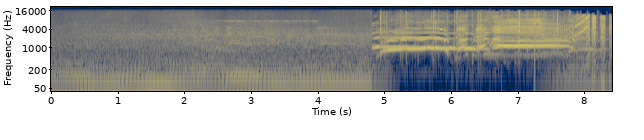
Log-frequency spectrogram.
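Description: A low steady hum, then about five seconds in, young women squealing and cheering with excitement in two long high-pitched shrieks.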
